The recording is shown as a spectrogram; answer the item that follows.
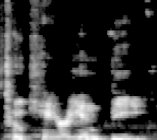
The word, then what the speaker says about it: Tocharian: early medieval period was Tocharian B. Have you heard of Tocharian B? – I have not. – Probably saying it wrong. It's T-O-C-H-A-R-I-A-N.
